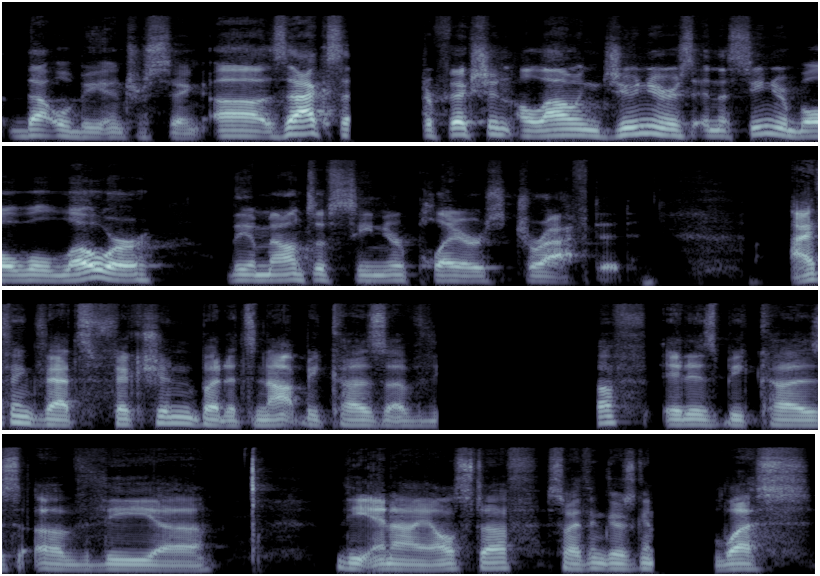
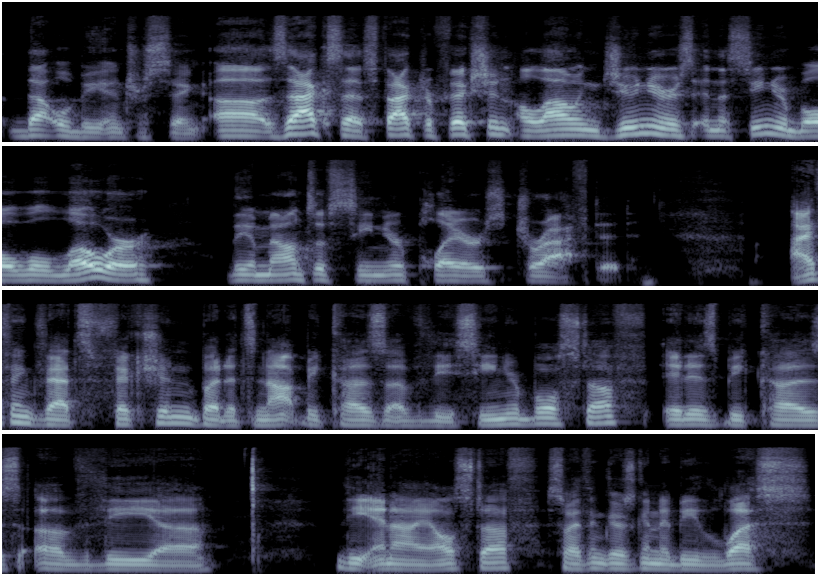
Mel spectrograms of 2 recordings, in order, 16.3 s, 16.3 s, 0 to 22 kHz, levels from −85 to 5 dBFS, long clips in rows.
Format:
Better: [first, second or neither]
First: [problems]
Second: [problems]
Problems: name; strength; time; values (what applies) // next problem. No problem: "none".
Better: second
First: audio cutting out; at 1.5 s, at 10 s for 1 s and at 16 s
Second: none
